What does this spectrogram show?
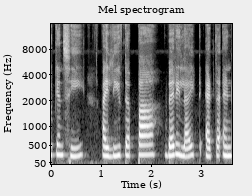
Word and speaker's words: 吧: Great, now let's look at the modal particle 吧 (ba). So the modal particle 吧 in this lesson is pronounced with a neutral tone at the end of a sentence.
